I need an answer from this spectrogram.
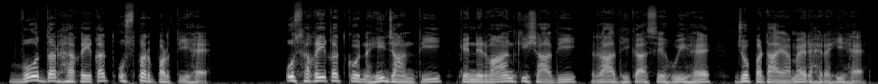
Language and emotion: Urdu, neutral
